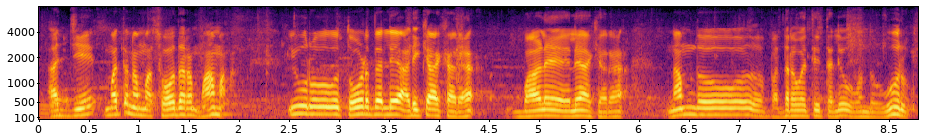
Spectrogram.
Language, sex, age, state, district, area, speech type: Kannada, male, 18-30, Karnataka, Bellary, rural, spontaneous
